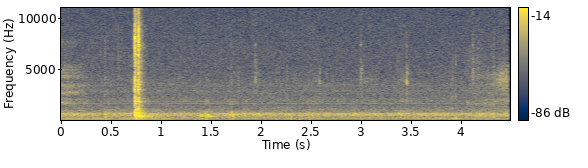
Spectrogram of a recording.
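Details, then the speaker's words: HP 8640B signal generator near 11 MHz: one sharp relay click, then signal drops to very weak with only hiss; band switching relay on filter board suspected, cause unconfirmed. "so there's this point where and i can hear a relay clicking and then the signal drops the signal's still there i can crank it up it's just very weak"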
